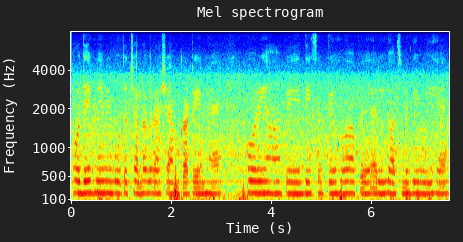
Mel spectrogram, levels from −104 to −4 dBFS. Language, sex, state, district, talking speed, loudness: Hindi, female, Haryana, Rohtak, 190 wpm, -19 LUFS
